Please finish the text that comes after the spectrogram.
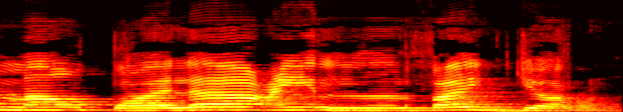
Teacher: karena RO di sini sebelumnya ada huruf berharakat fathah maka rnya harus dibaca tebal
